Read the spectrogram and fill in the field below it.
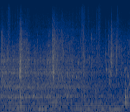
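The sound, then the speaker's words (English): Water sloshes and splashes steadily as a small inflated rubber boat moves toward shore, with several soft paddle-like splashes rising out of a continuous watery wash, moderately quiet. “We climbed the ladder through the hatch where an inflated rubber boat was waiting to take me to shore.”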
